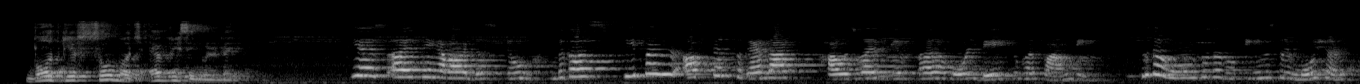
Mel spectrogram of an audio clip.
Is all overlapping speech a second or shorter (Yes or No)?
Yes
